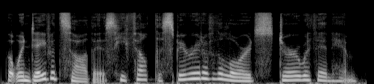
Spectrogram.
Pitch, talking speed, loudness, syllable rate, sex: 195 Hz, 240 wpm, -19 LUFS, 5.2 syllables/s, female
